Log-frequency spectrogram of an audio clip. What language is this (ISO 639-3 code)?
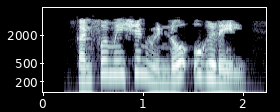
mar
